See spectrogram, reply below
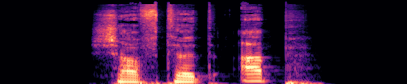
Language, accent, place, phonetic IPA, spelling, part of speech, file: German, Germany, Berlin, [ˌʃaftət ˈap], schafftet ab, verb, De-schafftet ab.ogg
- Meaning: inflection of abschaffen: 1. second-person plural preterite 2. second-person plural subjunctive II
